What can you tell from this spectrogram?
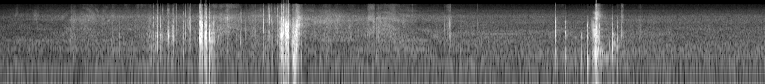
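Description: Handling noise of a small handheld camera: fabric rubbing and scraping against its microphone as it is moved against a uniform and repositioned, with loud scraping rustles about two, three and six seconds in.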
